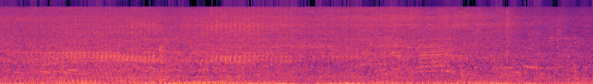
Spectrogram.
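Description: Busy market lane: people's voices all around and a motor scooter's engine running close by.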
